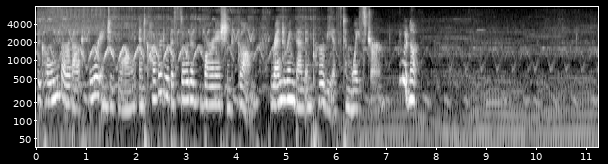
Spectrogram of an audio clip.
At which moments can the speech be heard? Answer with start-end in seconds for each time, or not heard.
0.0-7.6.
